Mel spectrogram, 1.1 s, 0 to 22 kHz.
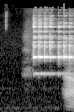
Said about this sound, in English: You still ain't muting your phone? We're 230-some episodes in, and I had a timer set for the laundry, dude.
